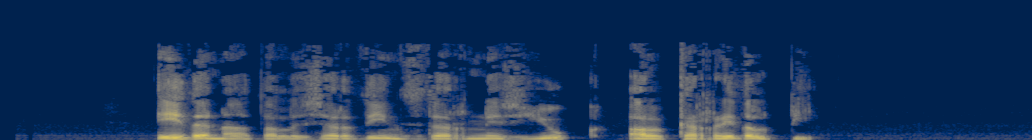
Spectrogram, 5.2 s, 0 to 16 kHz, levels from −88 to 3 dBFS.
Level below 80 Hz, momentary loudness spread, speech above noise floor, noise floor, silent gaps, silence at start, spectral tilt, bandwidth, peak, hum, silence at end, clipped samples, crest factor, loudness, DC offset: -60 dBFS; 12 LU; 48 dB; -69 dBFS; none; 0.8 s; -5.5 dB/octave; 11 kHz; 0 dBFS; none; 1.1 s; under 0.1%; 22 dB; -21 LUFS; under 0.1%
